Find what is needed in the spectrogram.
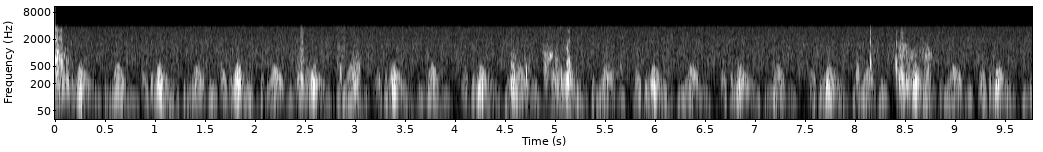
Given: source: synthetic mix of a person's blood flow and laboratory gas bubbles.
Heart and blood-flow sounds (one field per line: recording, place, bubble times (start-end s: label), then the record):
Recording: Doppler ultrasound of blood flow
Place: precordium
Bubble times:
0.00-0.17 s: bubbles
2.42-2.57 s: bubbles
2.82-2.90 s: bubbles
2.94-3.06 s: bubbles
4.52-4.64 s: bubbles
4.67-4.76 s: bubbles
4.87-5.18 s: bubbles
8.00-8.07 s: bubbles
8.12-8.20 s: bubbles
8.37-8.79 s: bubbles
From the record:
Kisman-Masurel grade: 222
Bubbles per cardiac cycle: several, 3 to 8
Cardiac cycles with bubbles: 10 to 50%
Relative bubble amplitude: moderate (0.250 to 0.450)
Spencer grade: 2 (many but less than half of the cardiac periods contain bubble signals, singularly or in groups)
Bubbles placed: anywhere in the cardiac cycle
